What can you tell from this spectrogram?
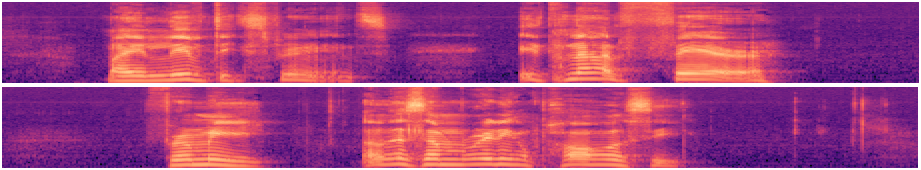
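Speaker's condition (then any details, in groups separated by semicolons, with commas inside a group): Cerebral palsy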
